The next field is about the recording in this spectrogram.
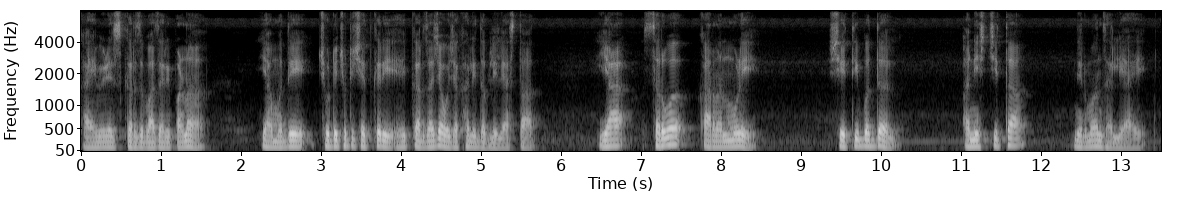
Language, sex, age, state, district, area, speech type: Marathi, male, 30-45, Maharashtra, Osmanabad, rural, spontaneous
